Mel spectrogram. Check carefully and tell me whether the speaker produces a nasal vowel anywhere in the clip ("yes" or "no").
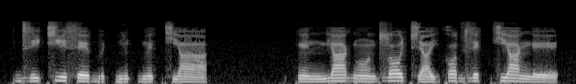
yes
